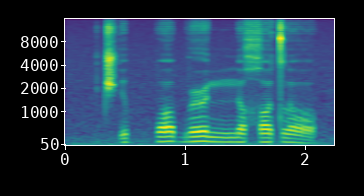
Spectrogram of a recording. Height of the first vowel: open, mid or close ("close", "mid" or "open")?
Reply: close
